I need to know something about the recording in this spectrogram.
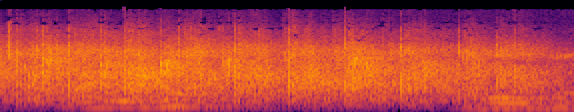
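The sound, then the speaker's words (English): An audience applauds steadily for a few seconds in praise of the piano player, a dense wash of many hands clapping at once, loud, with faint voices murmuring underneath. “Let's give him a hand clap of praise for that.”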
